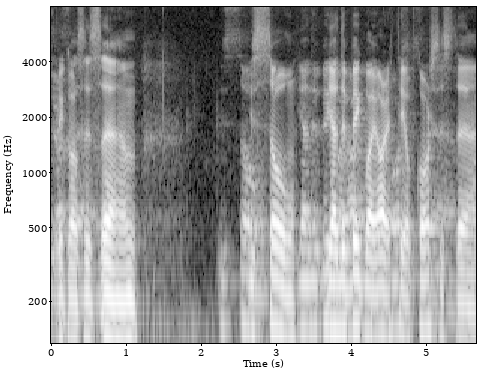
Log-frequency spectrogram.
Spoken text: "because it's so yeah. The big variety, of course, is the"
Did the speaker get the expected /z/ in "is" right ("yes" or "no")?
no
